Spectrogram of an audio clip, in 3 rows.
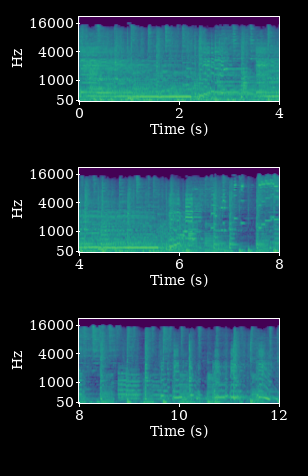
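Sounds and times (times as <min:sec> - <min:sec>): busy drumming: 0:00.0 - 0:12.0
jazz fusion band playing: 0:00.0 - 0:12.0.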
